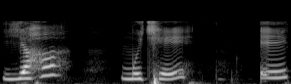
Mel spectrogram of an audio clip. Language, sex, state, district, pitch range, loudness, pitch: Hindi, female, Himachal Pradesh, Shimla, 255-320 Hz, -20 LUFS, 280 Hz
